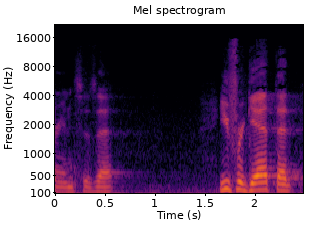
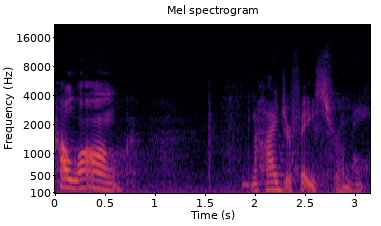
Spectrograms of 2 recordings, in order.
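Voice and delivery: much softer, slow, aching question; hurt plea; 10 dB quieter, slower than usual. Retold or imitated. David quietly pleads with a hidden God, hurt. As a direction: let the hurt show as the voice drops away.

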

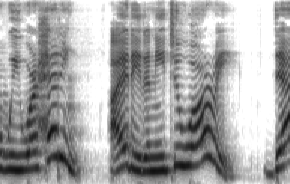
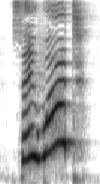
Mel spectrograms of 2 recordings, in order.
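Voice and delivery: much higher, startled exclamation; a playful jolt of disbelief; mock surprise; 13 semitones higher than usual. Preacher voicing a stunned disciple, mock surprised.

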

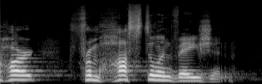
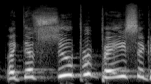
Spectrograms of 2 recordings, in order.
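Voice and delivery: amazed quote; 9 semitones higher than usual. Retold or imitated. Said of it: "I was like".

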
